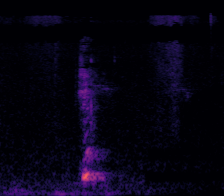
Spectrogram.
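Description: A quiet room with a single short spoken word, a woman's "ja", a little under a second in; otherwise only faint room tone.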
